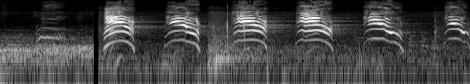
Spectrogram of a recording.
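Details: Kitten meowing as it calls for its mother: high, arched mews with rich harmonics, each rising then falling, about six in quick succession after a brief low rustle at the start.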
